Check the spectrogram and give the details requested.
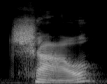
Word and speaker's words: ciao: the word culla and ciao in the pronunciation of the letter C? Culla, ciao. In the first one, the C is pronounced K. In the second one, the letter C is pronounced Ch.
